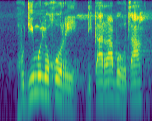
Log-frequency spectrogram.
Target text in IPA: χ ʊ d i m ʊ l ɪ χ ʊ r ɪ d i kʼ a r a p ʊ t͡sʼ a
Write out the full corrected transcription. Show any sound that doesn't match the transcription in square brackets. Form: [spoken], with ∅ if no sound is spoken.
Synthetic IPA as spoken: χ ʊ d i m ʊ l ɪ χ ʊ r ɪ d i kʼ a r a [b] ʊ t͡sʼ a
